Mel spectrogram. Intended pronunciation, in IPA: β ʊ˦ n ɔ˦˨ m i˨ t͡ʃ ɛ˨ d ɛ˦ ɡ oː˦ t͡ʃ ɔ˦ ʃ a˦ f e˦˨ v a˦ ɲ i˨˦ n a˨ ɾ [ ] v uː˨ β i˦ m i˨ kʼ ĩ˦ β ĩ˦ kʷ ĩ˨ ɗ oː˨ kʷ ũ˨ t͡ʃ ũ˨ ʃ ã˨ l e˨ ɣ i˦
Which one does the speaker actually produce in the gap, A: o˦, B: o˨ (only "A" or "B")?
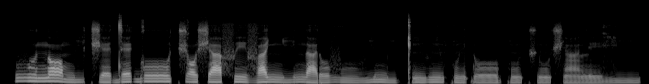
A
